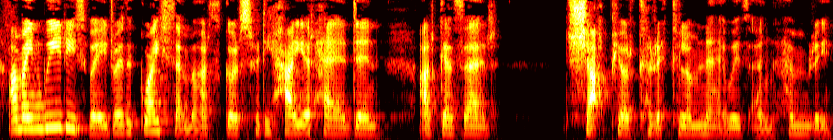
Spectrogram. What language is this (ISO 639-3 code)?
cym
